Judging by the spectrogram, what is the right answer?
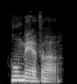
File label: "whomever", Indian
